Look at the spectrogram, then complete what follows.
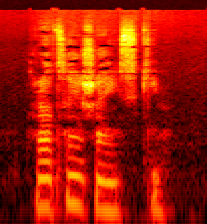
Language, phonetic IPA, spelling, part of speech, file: Polish, [ˈrɔd͡zaj ˈʒɛ̃j̃sʲci], rodzaj żeński, noun, LL-Q809 (pol)-rodzaj żeński.wav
